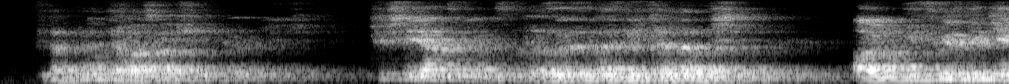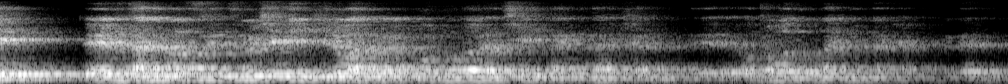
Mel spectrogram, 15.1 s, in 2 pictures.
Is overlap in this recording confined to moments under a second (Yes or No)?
No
